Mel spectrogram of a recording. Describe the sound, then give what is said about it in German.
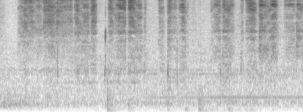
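Writing with a finger in the sand, a faint dry scratching and rubbing made up of many short strokes and scrapes that keep going steadily, with no voices. “Er bückt sich nieder und schreibt in den Sand.”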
